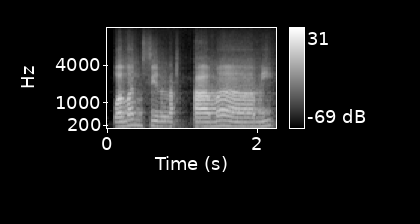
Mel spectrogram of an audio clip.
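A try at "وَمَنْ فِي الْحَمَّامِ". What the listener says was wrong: Fil hammami, ini ada tasdidnya ya. Waman fil hammami?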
